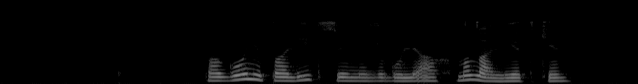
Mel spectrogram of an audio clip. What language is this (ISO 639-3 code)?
rus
